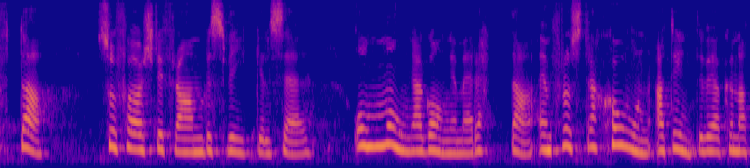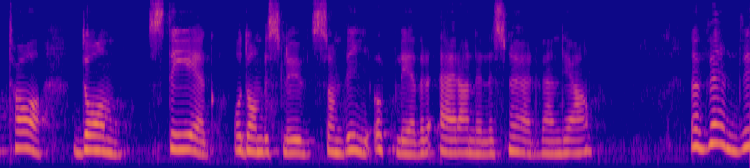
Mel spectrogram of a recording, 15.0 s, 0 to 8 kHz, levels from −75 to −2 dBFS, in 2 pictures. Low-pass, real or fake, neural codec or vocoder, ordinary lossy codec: none; fake; codec, 16 kHz, 4.8 kbps, FACodec; none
